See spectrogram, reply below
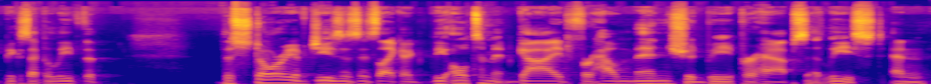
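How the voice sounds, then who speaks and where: A man's voice: sits low, a bit bright. A young man from the United States whose first language was Armenian, hosting a casual conversation with frequent hesitations and restarts. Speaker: podcast host.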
